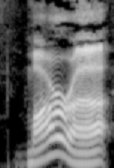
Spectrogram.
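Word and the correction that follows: Maura: of Los Angeles. – Mara? – M-A-U-R-A. – Oh, Mora. Okay.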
